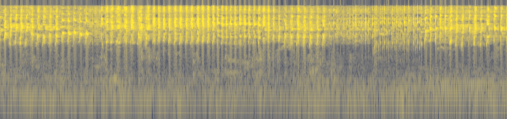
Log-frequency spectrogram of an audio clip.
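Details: Long unbroken ngekek from a lovebird, dense and very fast shrill chattering notes pouring out continuously for about ten seconds, the kind of sustained chatter meant to make other lovebirds chime in.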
